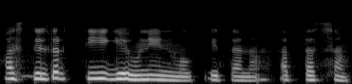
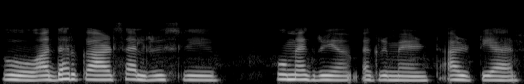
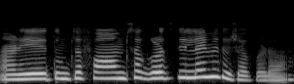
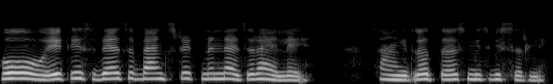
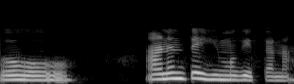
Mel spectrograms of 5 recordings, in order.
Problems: background sounds at intervals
